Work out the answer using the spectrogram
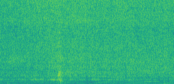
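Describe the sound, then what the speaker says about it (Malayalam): Prawn masala stirred gently in a pan, a loud continuous sizzle with one soft scrape of the spoon near the middle, close by and without speech. "വളരെ സോഫ്റ്റ് ജെന്റ്ലി ഇളക്കിയെടുക്കുക."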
